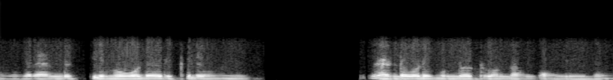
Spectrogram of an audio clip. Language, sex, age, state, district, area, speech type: Malayalam, male, 45-60, Kerala, Kozhikode, urban, conversation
